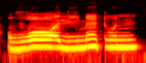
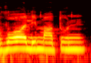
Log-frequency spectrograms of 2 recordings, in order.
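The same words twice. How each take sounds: First: ज़ालिमतुन slow, thick za then thin ma; only za heavy. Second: ज़ालिमातुन quicker, with thick broad ma; all letters heavy. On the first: Teacher models only za thick, slow recitation. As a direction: make just the first syllable of ज़ालिमतुन full. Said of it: "सिर्फ ज़ा मोटे". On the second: Teacher shows how not to read, everything heavy. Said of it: "ऐसे नहीं पढ़ना". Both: Shown as a demonstration.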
